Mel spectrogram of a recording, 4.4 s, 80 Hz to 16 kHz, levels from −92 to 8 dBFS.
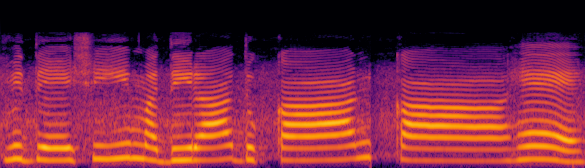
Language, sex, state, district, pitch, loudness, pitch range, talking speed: Hindi, female, Madhya Pradesh, Dhar, 260 Hz, -12 LUFS, 255-280 Hz, 70 wpm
